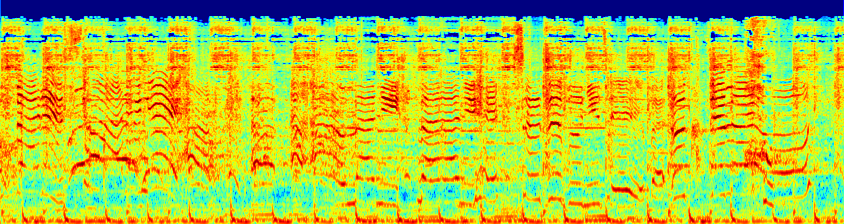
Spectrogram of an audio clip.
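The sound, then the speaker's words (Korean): A loud group of voices sings and shouts "oppa" together in chorus, with rising, cheer-like calls repeating over a busy, continuous background of crowd noise. “이제는 합창으로 오빠를 외쳐대네.”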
